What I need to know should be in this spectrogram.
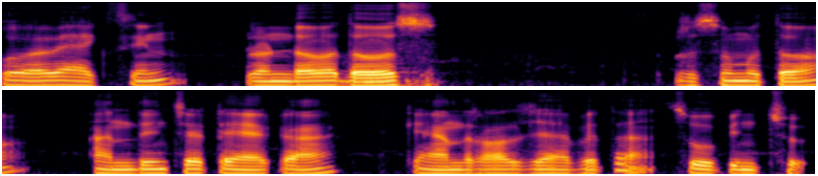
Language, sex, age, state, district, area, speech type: Telugu, male, 60+, Andhra Pradesh, East Godavari, rural, read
